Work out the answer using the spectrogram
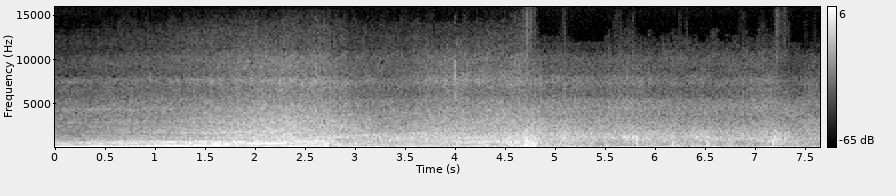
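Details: Ford Focus ST, Stage 3 tune, Mishimoto charge pipes just installed, full-throttle pull: deep note climbing smoothly through a gear change, no stumble or misfire; more responsive, earlier stutter gone.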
